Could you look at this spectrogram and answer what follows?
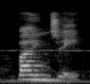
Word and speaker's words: bungee: a different way right we say bungie bungie jumping right but in english oh sorry have fun yes it's true marcus i agree yeah it's very bad i don't like it in english the pronunciation of this word is bunji okay so yes you're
